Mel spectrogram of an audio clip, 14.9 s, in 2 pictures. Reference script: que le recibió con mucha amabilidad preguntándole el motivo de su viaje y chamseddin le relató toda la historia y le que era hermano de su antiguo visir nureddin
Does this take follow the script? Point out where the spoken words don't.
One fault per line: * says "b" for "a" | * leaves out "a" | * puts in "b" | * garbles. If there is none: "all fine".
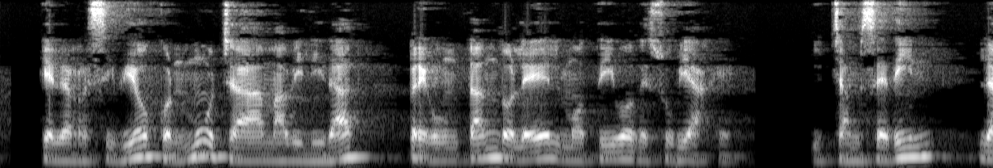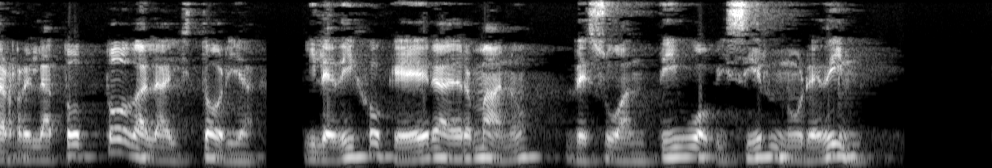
* puts in "dijo"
